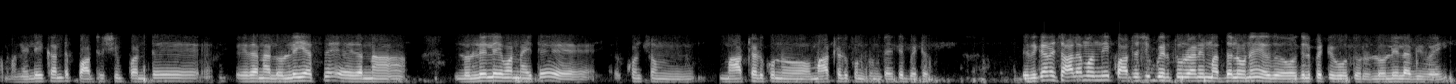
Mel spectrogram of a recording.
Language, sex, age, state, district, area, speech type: Telugu, male, 18-30, Telangana, Nirmal, rural, conversation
